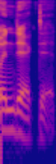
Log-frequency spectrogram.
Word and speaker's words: indicted: He got so indicted. – Wait a minute. That's how it's spelled. – It is how it's spelled. The C is silent.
